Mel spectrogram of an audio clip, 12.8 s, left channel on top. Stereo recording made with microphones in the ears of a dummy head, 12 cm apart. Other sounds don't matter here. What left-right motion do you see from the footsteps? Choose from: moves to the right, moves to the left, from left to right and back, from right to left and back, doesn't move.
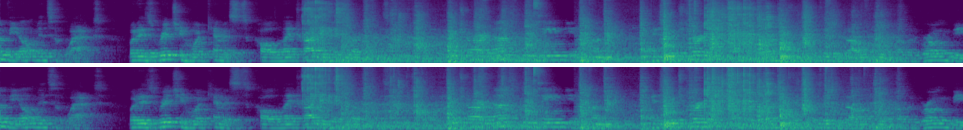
from right to left and back.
